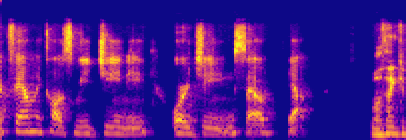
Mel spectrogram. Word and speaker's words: Jean: your name is pronounced jean or gian but thank you so much um and it depends on if you're french it's jean and i pretend to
